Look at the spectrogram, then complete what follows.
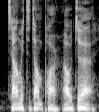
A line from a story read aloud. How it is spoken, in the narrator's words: he said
